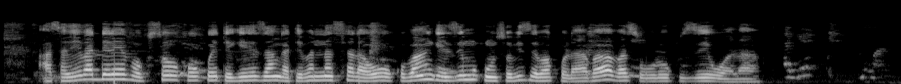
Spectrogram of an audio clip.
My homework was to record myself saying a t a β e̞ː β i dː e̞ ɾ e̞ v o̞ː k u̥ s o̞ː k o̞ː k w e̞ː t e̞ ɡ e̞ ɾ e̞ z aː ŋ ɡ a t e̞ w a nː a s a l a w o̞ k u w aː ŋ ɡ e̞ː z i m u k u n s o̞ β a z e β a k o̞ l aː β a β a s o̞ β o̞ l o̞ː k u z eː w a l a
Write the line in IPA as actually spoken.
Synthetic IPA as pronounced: a s a β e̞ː β a dː e̞ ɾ e̞ v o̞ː k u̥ s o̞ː k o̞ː k w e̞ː t e̞ ɡ e̞ ɾ e̞ z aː ŋ ɡ a t e̞ β a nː a s a l a w o̞ k u β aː ŋ ɡ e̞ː z i m u k u n s o̞ β i z e β a k o̞ l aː β a β a s o̞ β o̞ l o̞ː k u z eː w a l a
